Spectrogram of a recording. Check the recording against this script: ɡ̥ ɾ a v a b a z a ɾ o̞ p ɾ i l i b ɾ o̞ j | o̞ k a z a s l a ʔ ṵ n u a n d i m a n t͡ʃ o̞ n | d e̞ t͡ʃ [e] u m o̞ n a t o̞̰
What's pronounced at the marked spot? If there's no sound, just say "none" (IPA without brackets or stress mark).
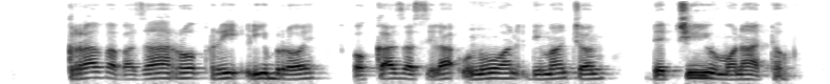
i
